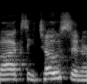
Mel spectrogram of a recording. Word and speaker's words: oxytocin: Oxytocin. I'm glad you pronounced it because I'm reading it going, wait, how do you pronounce that? – Yeah. Not oxycodone.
